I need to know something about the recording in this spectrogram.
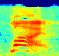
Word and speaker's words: Laib: Correctly pronounced? Laib.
